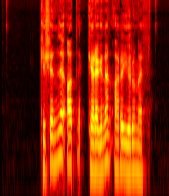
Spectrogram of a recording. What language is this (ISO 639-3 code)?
bak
